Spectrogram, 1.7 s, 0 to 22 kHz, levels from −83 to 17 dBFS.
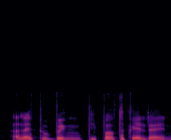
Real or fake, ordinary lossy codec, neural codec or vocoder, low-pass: fake; none; codec, 16 kHz, 6 kbps, DAC; none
